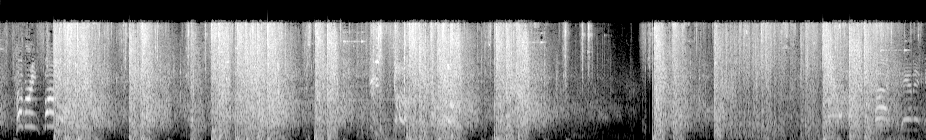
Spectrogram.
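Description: Dense gunfire from L.A. Noire: loud, near volleys of rapid shots crackle almost continuously, with a short lull before another burst erupts.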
